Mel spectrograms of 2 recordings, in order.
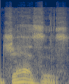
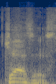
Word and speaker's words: Jazziz: It's pronounced Jazziz. Jazziz.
